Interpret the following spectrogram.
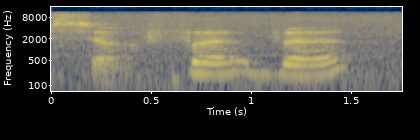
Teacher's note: So the difference between f, v is, remember these are labiodental sounds because your teeth, upper teeth, bite down on your lower lip. But the difference between f and v is that v is voiced.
